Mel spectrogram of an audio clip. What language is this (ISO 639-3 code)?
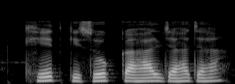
mag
